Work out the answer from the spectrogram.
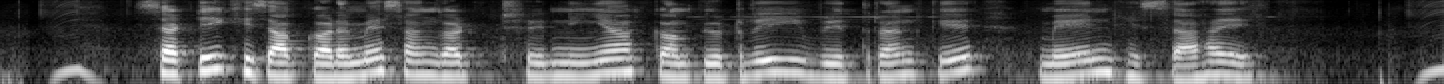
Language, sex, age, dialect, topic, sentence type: Magahi, male, 18-24, Western, banking, statement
